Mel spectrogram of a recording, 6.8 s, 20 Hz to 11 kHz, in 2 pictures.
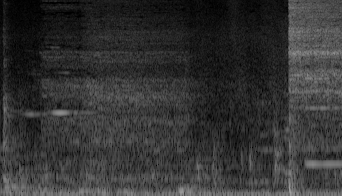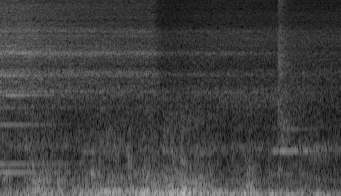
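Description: Sotetsu 9000 series electric commuter train arriving at a station: a low running rumble, then about three seconds in a sudden loud hiss of compressed air that lasts about two seconds and fades away.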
